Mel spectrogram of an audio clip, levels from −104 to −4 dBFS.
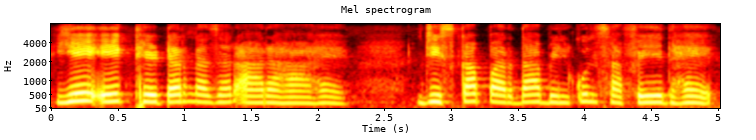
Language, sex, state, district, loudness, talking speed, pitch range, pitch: Hindi, female, Karnataka, Bangalore, -16 LUFS, 145 wpm, 225-255 Hz, 240 Hz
